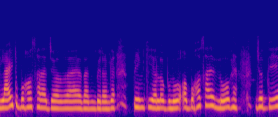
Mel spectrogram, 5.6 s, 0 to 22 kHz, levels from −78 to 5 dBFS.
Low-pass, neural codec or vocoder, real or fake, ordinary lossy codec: 7.2 kHz; codec, 16 kHz, 6 kbps, DAC; fake; Opus, 24 kbps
